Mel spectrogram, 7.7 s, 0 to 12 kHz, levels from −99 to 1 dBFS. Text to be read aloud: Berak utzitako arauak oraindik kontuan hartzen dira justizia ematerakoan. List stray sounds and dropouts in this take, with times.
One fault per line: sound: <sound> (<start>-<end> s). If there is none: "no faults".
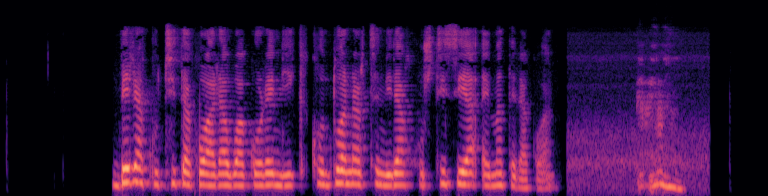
sound: dropout (1.9-2.0 s)
sound: throat clearing (6.3-6.9 s)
